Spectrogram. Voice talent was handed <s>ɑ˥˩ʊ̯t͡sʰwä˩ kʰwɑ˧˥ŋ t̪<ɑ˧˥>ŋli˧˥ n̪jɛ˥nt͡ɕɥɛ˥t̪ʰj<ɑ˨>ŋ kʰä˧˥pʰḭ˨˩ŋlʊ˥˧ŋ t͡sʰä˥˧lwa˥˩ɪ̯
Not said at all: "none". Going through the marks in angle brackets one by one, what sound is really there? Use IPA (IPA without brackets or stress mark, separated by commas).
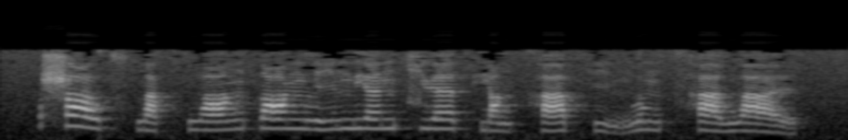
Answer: ʂ, ɑ˥, ɑ˨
